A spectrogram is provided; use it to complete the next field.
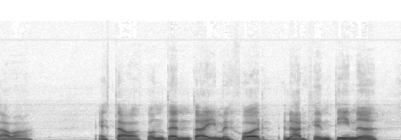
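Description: A woman with a very deep, low pitch, a very slow pace and fairly even intonation. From England, Portsmouth. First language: English (speaking Spanish). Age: 40s. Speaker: musician. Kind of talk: interview conversation. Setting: hostel in Lima. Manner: halting, many repeats and fillers.

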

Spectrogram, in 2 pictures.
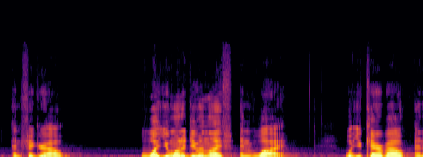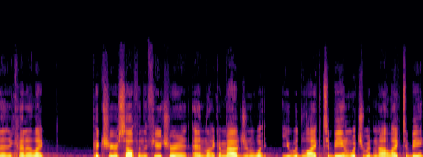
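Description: Against a quiet background, a man with a fairly low pitch and ordinary pitch variation talks at a fairly quick pace in an ordinary speaking voice. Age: 20s. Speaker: YouTuber and e-commerce entrepreneur. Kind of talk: casual interview.

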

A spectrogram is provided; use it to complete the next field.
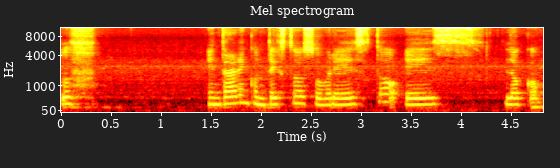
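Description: A woman speaks at a fairly high pitch, with ordinary variation in her pitch. She talks very slowly, leaving long, frequent pauses. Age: 20s. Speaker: podcast host, university student. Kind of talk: casual monologue. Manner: hesitant, many fillers.

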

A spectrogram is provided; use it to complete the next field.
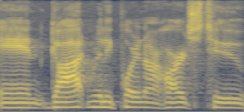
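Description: A man with a Colombian accent, at medium pitch and fairly even intonation, speaking at a very slow pace. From Colombia, Bogota. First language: Spanish. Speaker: charity director. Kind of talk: testimony. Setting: stage with audience. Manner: halting.

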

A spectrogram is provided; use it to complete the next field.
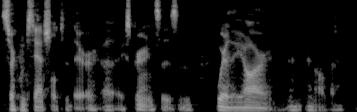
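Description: Speaking at a fairly quick pace with an American accent, a man comes through in a dry, close sound with no echo. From New York City (Brooklyn). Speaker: startup founder and CEO. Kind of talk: casual interview. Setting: studio.

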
